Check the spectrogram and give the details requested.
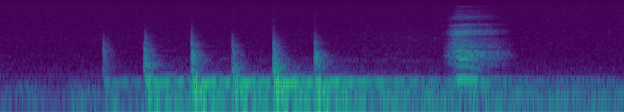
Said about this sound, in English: The next night, he hears a little knock on his door.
